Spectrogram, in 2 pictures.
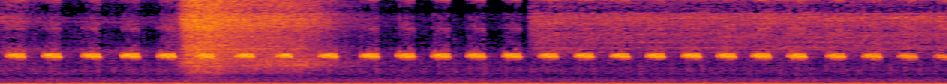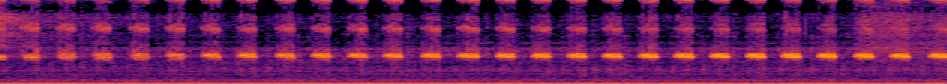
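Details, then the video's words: Cricket calling on a deepening autumn night. A steady run of shrill, high chirps comes about three to four times a second. Beneath it is a constant low engine-like hum, and a brief rustling burst near the start. "깊어가는 가을밤 🦗귀뚜라미🦗 우는소리"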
